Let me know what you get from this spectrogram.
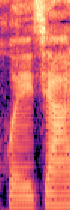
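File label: "hui2 jia1", Chinese, female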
